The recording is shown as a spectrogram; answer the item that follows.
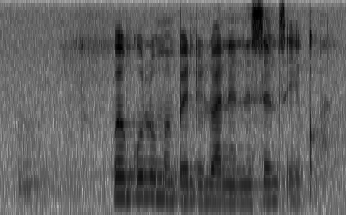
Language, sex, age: Zulu, female, 21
